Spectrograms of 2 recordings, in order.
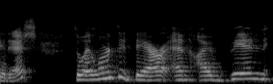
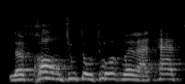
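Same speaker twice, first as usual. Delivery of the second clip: said in French; French phrase; 2 semitones higher than usual. Shown as a demonstration. French expression explained to the radio host. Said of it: "In French".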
